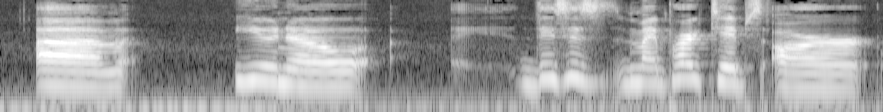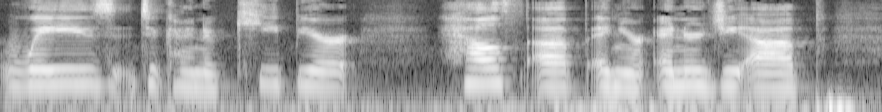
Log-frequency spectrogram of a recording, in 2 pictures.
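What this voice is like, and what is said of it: Sick, congested voice. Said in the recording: “I don't know if you can hear it in my voice. But I think I'm catching a cold, or I caught a cold”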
